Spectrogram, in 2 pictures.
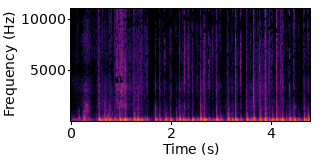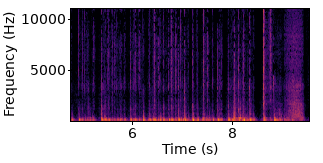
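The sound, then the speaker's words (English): Rapid typing on a computer keyboard as chat answers are entered: many quick, crisp keystrokes in a steady, uneven patter, broken by a few short pauses. “We're just going to, I'm just type chatting some answers here.”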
